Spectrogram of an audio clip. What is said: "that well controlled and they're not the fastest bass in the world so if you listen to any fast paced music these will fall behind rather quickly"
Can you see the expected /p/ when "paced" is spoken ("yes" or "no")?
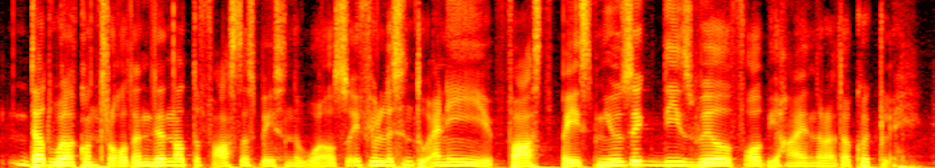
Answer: no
